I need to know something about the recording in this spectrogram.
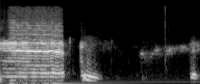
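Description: A man's drawn-out hesitation sound, 'ehh', held at one pitch for about half a second, followed by a brief second vocal sound and a short pause.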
